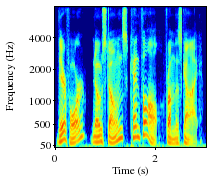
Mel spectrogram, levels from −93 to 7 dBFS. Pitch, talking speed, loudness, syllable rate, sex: 140 Hz, 160 wpm, -18 LUFS, 4.6 syllables/s, male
